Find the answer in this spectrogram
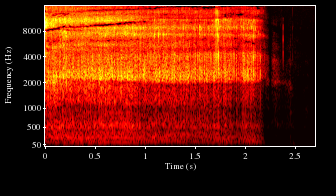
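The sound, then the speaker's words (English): A voice imitates a hot air balloon burner with a loud, steady breathy roar lasting about two seconds, then cutting off abruptly into near silence. “And it was so weird because it'd be really quiet. And then all of a sudden, the burner.”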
